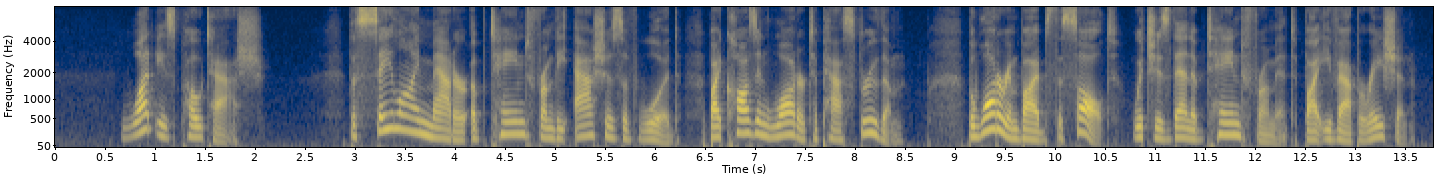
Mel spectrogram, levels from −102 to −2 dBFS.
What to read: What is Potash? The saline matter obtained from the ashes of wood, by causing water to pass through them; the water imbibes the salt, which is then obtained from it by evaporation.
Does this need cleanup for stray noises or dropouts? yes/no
no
